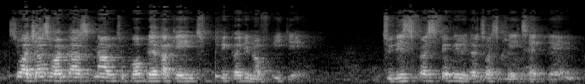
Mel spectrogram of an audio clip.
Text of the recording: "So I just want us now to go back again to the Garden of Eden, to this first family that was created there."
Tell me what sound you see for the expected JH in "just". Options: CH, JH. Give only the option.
JH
